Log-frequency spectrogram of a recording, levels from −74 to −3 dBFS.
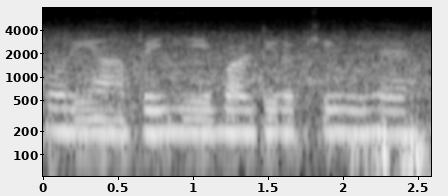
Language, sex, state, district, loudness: Hindi, female, Haryana, Rohtak, -16 LUFS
